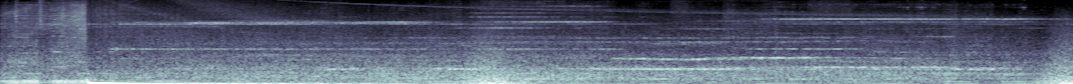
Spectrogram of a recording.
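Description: Train wheels squealing in a station: several steady high squealing tones over a rumble that comes in about a second in and slowly fades, with music underneath.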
